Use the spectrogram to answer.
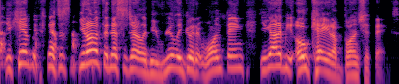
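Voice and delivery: high, amused voice after laughing. Real, not acted. Explains own joke after laughing.

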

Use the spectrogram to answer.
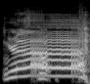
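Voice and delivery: high, delighted outburst; excited yes. Real, not acted. Co-host recognizes the commercial guy, excited. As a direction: burst out with a high, loud yes. Excited burst, then laughing.

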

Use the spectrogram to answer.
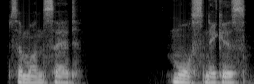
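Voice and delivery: ordinary delivery, nothing marked

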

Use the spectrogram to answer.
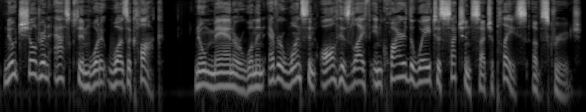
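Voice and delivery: usual speaking voice

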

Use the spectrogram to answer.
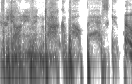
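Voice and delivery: voiceless joking whisper; ASMR whisper. Pretend. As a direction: keep the ASMR hush going. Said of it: "Just talk like this".

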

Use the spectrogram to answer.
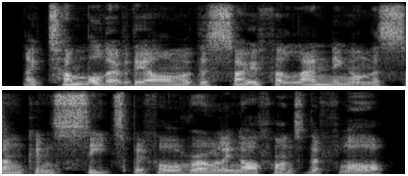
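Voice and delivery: ordinary delivery, nothing marked

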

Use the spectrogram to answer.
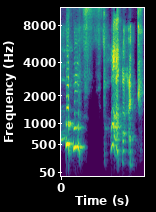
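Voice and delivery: very high, laughing squeal; helpless amusement. Retold or imitated. Patient overhearing absurd complaint through misery, mock helpless laughter. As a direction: re-enact laughter breaking through.

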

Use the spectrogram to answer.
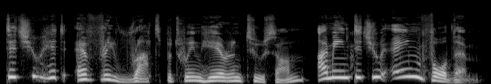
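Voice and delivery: indignant shouted question; shouting. A narrator's reading. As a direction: shout the question at him, pitch climbing sharply. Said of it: "turned to Claude and shouted".

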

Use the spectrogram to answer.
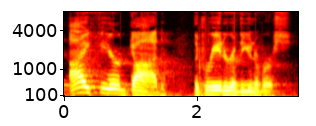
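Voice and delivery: very slow, weighty reverence; Jonah's slow reverent answer; slow solemn fear. Retold or imitated. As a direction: stretch out I fear God. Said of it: "Jonah says".

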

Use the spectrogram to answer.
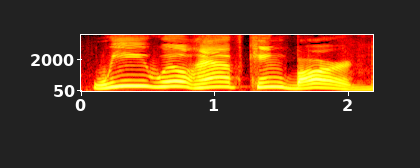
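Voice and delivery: slow, high, loud crowd demand; shouted reply. A narrator's reading. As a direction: shout it back, drawing out each word. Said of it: "shouted in reply".

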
